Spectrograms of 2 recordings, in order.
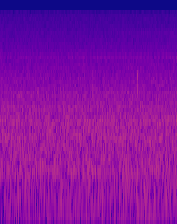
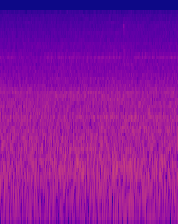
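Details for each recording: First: Old desktop PC after replacing a noisy power supply with a silent one, just booting: soft, steady airy hiss with no whine, rattle or fan roar; huge improvement over the original jet-engine noise, normal quiet running. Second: Old desktop computer booting just after fitting a new silent power supply; steady even airy hiss from the spinning hard disk and some CPU fan noise, main power supply inaudible, normal CPU fan and hard disk noise.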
